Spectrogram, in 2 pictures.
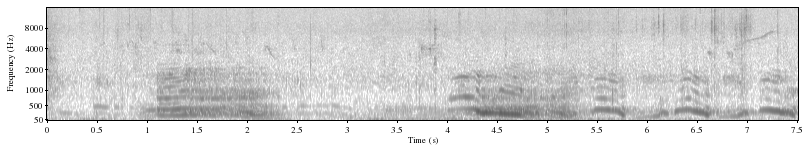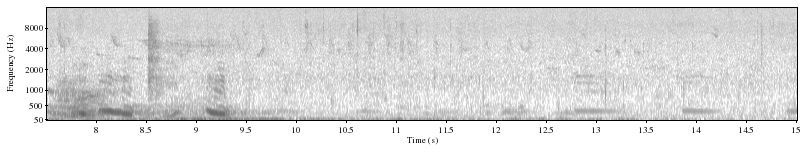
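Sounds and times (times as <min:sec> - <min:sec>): cattle lowing: 0:03.4 - 0:09.5.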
